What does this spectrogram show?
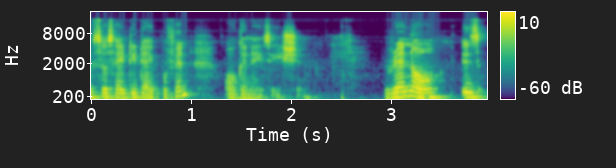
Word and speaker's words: Renault: सो रेनॉल्ट इज़ a French automobile company. ये एक France में इसका हेडक्वार्टर है। ये एक फ्रेंच कंपनी है, इसलिए इसका प्रोनाउंसिएशन भी रेनॉल्ट नहीं है, इसका प्रोनाउंसिएशन रेनॉ है।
